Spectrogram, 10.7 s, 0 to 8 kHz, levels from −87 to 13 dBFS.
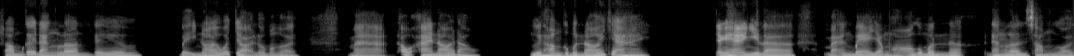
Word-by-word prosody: xong 175 0 -2
cái - - 0
đăng 170 +1 0
lên 175 0 0
cái, 185 0 0
a, 165 - +1 0.6
bị 105 +1 -4
nói 145 +8 0
quá - - +1
trời 115 -3 0
luôn 115 0 -6
bạn 115 +2 -6
ơi. 115 -1 -5 0.5
Mà 105 -2 -6
đâu - - +3
ai 140 -1 +1
nói 155 +7 +1
đâu, 155 -3 -3 0.5
người 125 -1 +3
thân 150 +2 +3
của 175 - +1
mình 135 -6 +1
nói 170 +9 +4
chứ 200 - 0
ai. 160 +1 +2 0.7
Chẳng 165 +2 +6
hạn 140 -2 +7
như 150 +1 +3
là 125 -3 +1 0.3
bạn 125 +6 -4
bè 130 -2 +2
dòng 120 -1 -1
họ 115 +3 -2
của 170 - +1
mình 135 -6 +1
á 165 +2 0 0.3
đăng 140 +1 -1
lên 145 -1 +2
xong 140 0 -2
rồi 115 -1 -3
145 Hz, 225 wpm, -25 LUFS, 125-165 Hz, 0.7 s, hạn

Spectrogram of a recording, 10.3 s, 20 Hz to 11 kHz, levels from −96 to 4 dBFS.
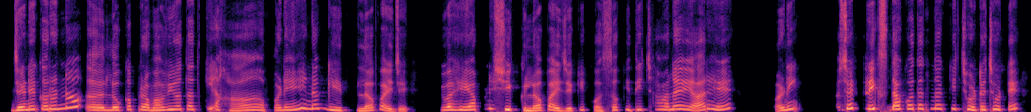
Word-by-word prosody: जेणेकरून 325 +6 +3
ना, 475 +5 +3 0.2
अ, 250 -1 +3
लोकं 255 +5 +1
प्रभावी 265 +1 +2
होतात, 325 0 -2
की 400 - -2
"हा 210 -1 -5 0.2
आपण 245 +1 -4
हे 325 +11 +2
ना, 395 +1 -1
घेतलं 235 -4 0
पाहिजे" 175 -4 -1
किंवा 275 +8 -3
"हे 285 0 +1
आपण 380 +6 -3
शिकलं 240 - +4
पाहिजे." 210 -8 +2
की 270 - -6
कसं 185 +7 -3
किती 290 0 -3
छान 315 0 -1
आहे 340 -1 +1
यार 265 +5 +1
हे 335 0 +1 0.5
आणि 285 +9 +2 0.4
असे 415 - +4
ट्रिक्स 380 +1 +4
दाखवतात 375 +2 +1
ना, 395 - +1
की 365 - 0
छोटे-छोटे 310 +3 +1
295 Hz, 185 wpm, -24 LUFS, 245-340 Hz, 0.5 s, शिकलं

